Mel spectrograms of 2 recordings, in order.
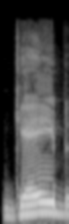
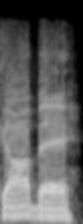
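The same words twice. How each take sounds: First: The name is said with English pronunciation. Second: The name is said with Japanese-style pronunciation. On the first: The speaker calls it right. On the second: The speaker calls it wrong.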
